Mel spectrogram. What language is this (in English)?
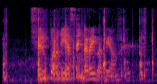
Basque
